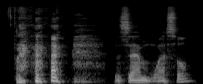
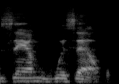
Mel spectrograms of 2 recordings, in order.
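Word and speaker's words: Zam Wesell: his character's name okay Zam wessell thank you correct the correct pronunciation still not over it is no different pronunciation indeed there is so some people she introduces herself in Star Wars Bounty Hunter the two two video game hi I'm Zam wazelle oh because at I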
